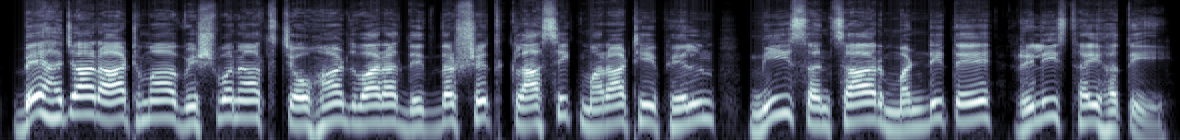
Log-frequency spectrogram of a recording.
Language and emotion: Gujarati, neutral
